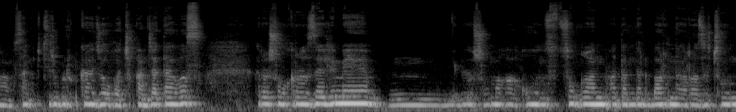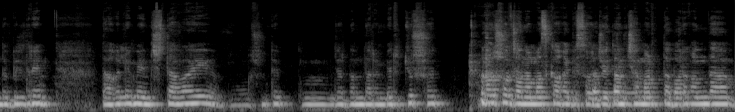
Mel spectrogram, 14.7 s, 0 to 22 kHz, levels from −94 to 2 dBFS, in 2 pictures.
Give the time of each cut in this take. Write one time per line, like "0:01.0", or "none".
0:11.9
